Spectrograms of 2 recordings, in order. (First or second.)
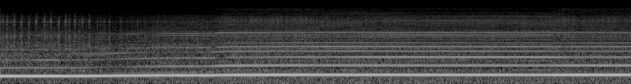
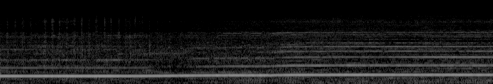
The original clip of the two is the first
